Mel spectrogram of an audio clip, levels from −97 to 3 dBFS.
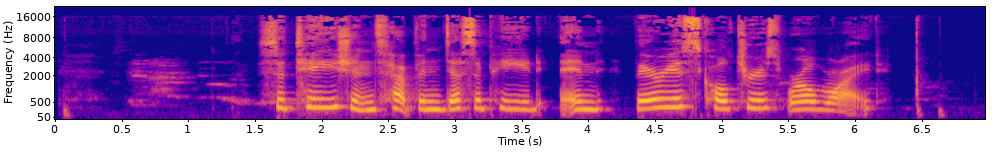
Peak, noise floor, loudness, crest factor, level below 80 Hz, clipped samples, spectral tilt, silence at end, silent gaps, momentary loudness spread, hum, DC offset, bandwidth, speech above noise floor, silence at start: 0 dBFS; -57 dBFS; -15 LUFS; 18 dB; -68 dBFS; under 0.1%; -1.5 dB/octave; 0.85 s; none; 12 LU; none; under 0.1%; 17 kHz; 41 dB; 1.55 s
